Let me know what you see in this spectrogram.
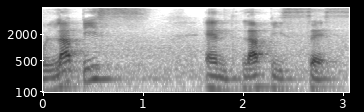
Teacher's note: In Latin America, both of these words are pronounced like an S.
